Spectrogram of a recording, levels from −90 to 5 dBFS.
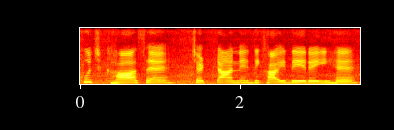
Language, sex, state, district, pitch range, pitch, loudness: Hindi, female, Haryana, Jhajjar, 240-260 Hz, 245 Hz, -15 LUFS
